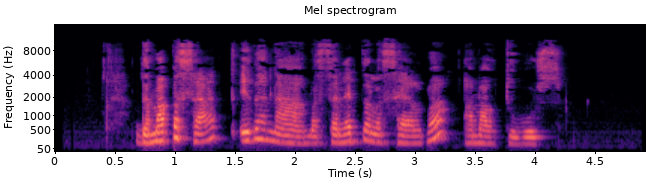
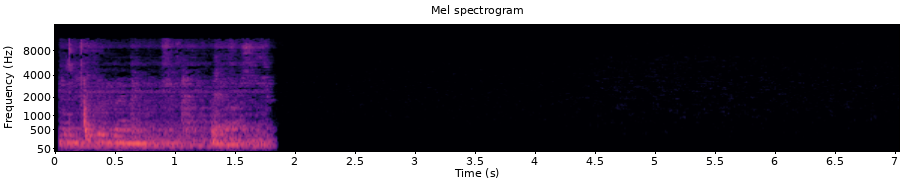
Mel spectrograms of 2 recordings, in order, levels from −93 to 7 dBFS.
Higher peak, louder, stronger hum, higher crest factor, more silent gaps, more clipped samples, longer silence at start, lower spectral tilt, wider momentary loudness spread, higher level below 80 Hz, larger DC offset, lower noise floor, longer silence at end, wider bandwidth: first, -4 dBFS vs -18 dBFS; first, -25 LUFS vs -36 LUFS; neither; about the same, 22 dB vs 24 dB; neither; neither; first, 0.45 s vs 0.05 s; second, -3.5 dB/octave vs -6 dB/octave; about the same, 9 LU vs 8 LU; second, -76 dBFS vs -66 dBFS; neither; second, -70 dBFS vs -80 dBFS; second, 0.7 s vs 5.2 s; about the same, 11.5 kHz vs 11.5 kHz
